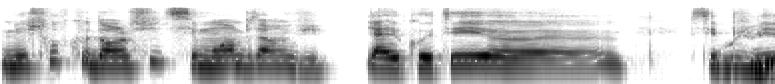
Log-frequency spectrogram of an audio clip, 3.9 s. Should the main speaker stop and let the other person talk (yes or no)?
yes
